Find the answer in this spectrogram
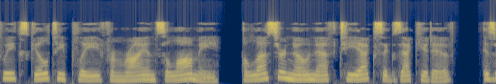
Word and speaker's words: Salame: Salame, whose name is pronounced Salame, last week became the 4th top FTX executive to plead guilty, including to a charge of violating campaign finance law.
